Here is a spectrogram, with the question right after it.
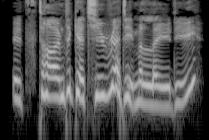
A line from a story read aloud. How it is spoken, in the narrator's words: Emily chirped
